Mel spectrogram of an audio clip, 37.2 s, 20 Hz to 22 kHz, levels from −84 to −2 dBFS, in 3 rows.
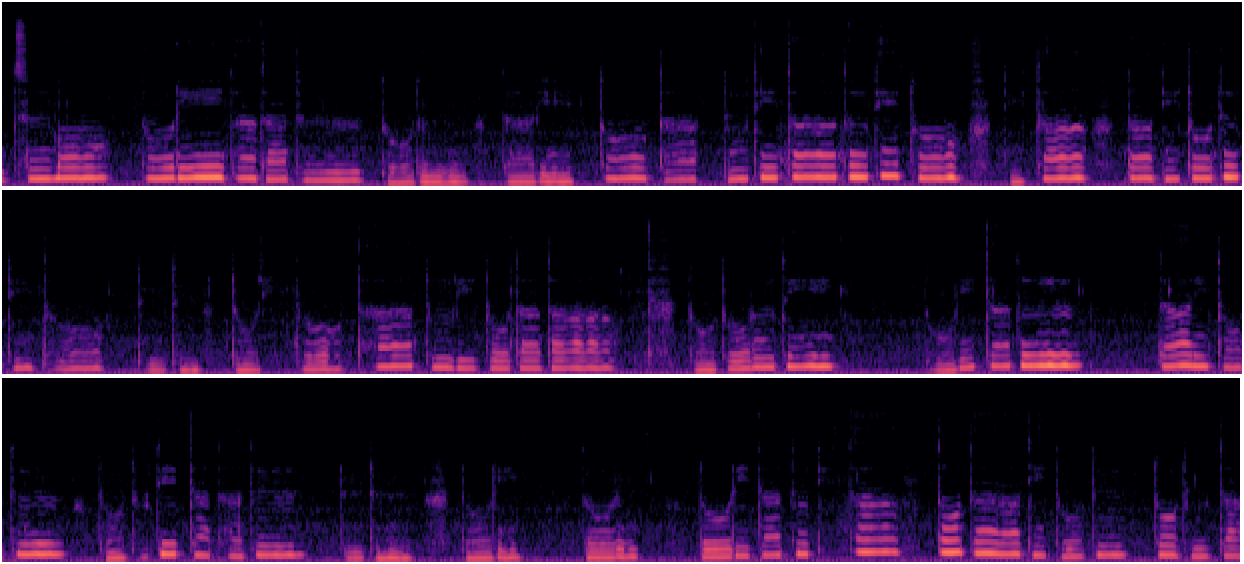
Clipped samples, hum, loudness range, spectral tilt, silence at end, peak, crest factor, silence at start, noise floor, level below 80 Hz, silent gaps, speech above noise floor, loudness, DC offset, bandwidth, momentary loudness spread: under 0.1%; none; 7 LU; -9 dB/octave; 0 s; -20 dBFS; 16 dB; 0 s; -57 dBFS; -60 dBFS; none; 22 dB; -36 LUFS; under 0.1%; 11 kHz; 15 LU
